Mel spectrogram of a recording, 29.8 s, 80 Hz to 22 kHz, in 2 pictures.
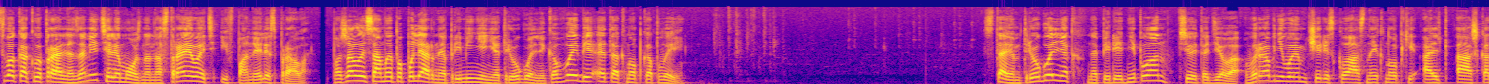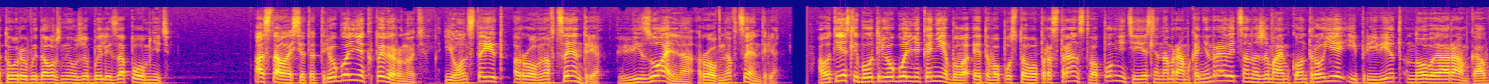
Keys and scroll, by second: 11.8 alt+p, 12.2 alt+m, 27.2 super+e, 29.5 alt+h.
